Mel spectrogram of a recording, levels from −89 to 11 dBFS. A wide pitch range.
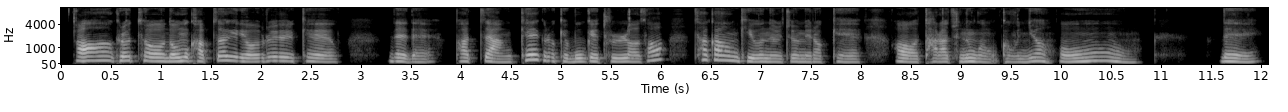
No: average, 3.5 semitones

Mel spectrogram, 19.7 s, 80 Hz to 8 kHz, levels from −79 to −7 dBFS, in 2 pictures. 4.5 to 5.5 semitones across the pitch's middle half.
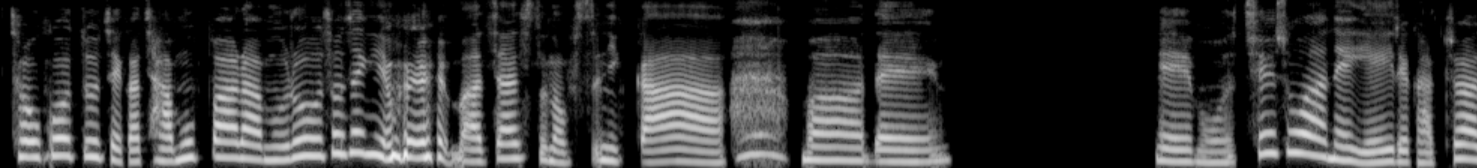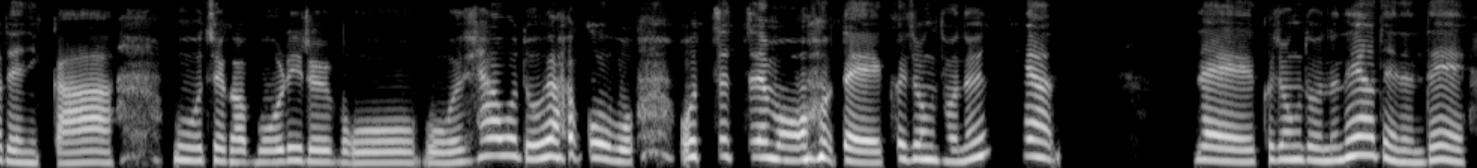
Yes: average, 5.2 semitones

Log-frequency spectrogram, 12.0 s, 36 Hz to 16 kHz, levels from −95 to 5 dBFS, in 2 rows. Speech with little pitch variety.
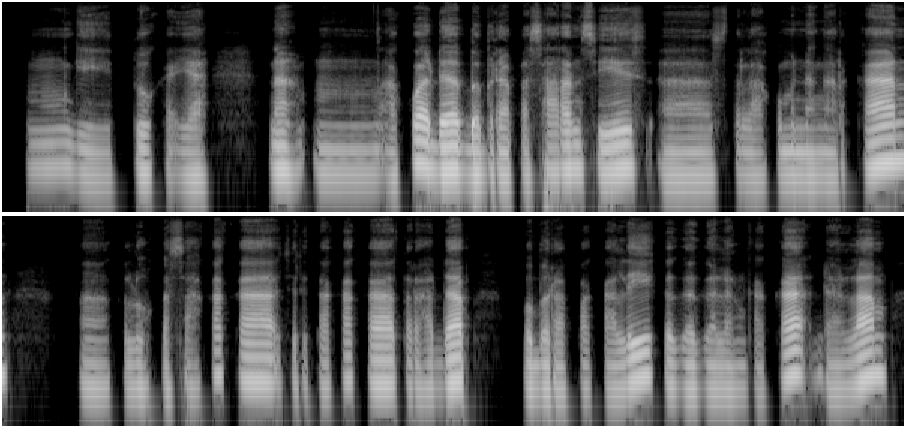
No: average, 3.4 semitones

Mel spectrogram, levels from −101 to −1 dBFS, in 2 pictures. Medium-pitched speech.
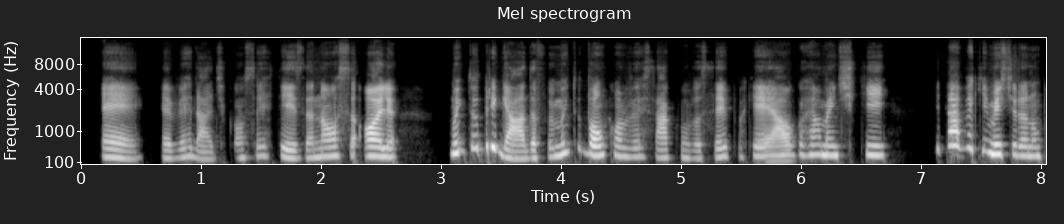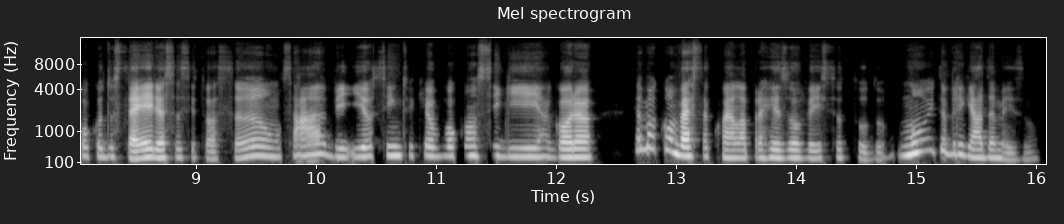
No: high, 210 Hz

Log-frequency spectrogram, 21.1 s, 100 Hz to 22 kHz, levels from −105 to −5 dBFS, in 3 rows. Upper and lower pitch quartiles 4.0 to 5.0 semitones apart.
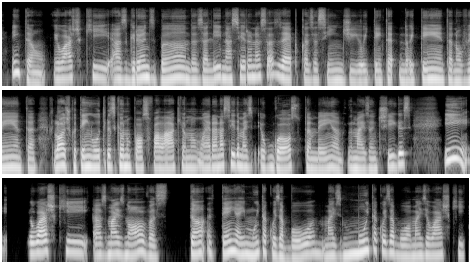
No: average, 2.9 semitones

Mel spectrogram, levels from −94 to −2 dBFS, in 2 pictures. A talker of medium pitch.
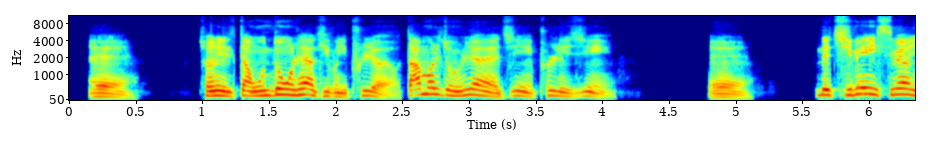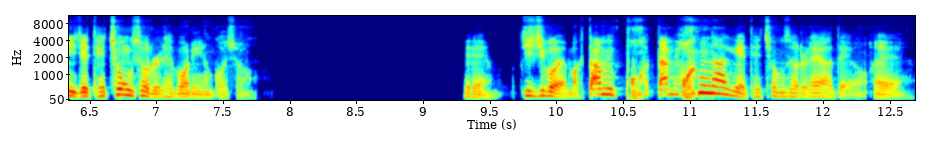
Yes: medium, 165 Hz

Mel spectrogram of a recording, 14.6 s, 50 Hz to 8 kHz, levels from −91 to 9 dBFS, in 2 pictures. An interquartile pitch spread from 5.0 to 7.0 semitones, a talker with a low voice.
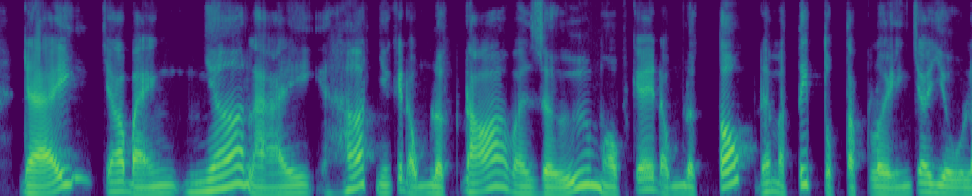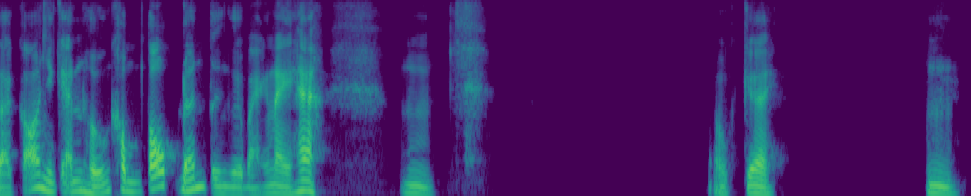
Yes: wide, 5.4 semitones; low, 115 Hz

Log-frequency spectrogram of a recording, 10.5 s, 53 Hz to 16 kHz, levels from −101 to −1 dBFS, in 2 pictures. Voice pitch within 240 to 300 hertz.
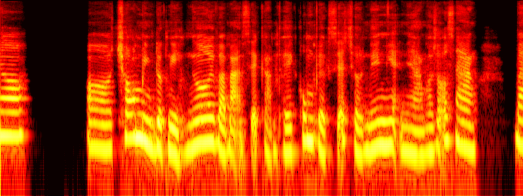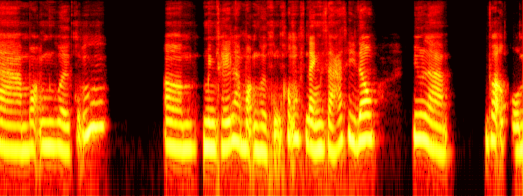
No: high, 225 Hz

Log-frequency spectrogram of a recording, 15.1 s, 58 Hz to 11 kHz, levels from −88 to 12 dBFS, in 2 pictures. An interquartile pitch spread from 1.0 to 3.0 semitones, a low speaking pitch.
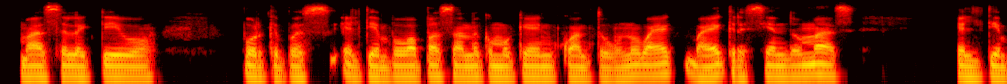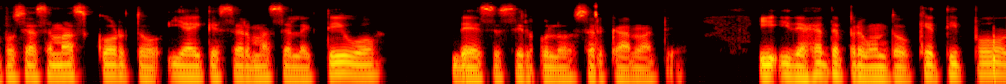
Yes: narrow, 2.4 semitones; very low, 90 Hz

